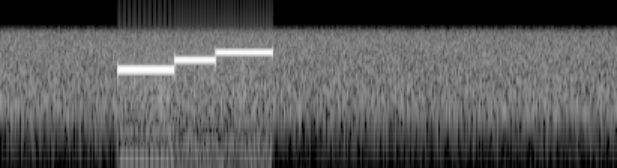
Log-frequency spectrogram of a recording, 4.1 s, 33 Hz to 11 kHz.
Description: Telephone call progress tone (North American plan), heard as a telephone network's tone, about 980, 1370, 1800 Hz. Special information tone.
